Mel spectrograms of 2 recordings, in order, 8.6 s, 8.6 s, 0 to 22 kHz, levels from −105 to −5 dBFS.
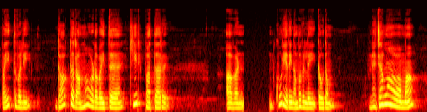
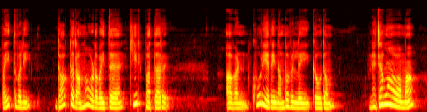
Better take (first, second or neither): second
